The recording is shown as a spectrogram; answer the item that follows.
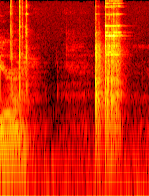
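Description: Metal clinking in a small stainless steel Vietnamese phin coffee filter as its parts are handled: a few light clicks, then a short, loud, ringing metallic clatter about a second and a half in.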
